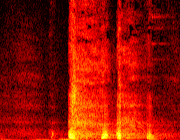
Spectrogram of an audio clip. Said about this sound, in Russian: Я иногда буду кашлять, братья, вы к этому снисходите. У меня же какая-то немощь, уже полгода кашляю.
